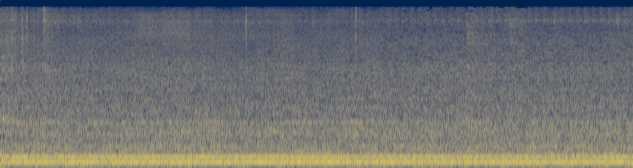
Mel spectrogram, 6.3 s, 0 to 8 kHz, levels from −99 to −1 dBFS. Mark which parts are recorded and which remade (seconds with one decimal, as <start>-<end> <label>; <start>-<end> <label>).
0.0-3.8 remade; 3.8-6.3 recorded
